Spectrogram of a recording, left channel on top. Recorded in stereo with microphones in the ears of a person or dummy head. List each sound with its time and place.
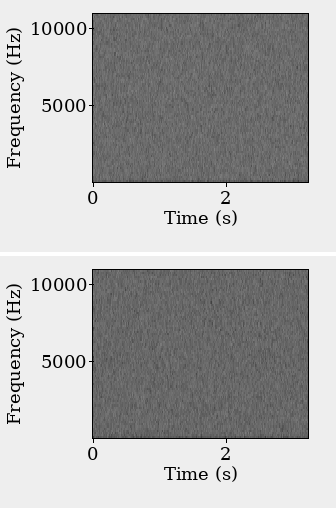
Only background noise.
